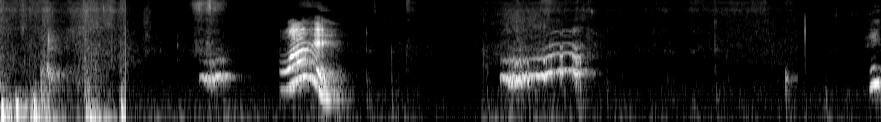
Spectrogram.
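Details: Four-month-old female Maine Coon kitten trilling and chirping, apparently looking at something outside: a short chirp, then a loud rolling trill sliding downward, and a second wavering trill a moment later. A woman's voice speaks briefly at the start.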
